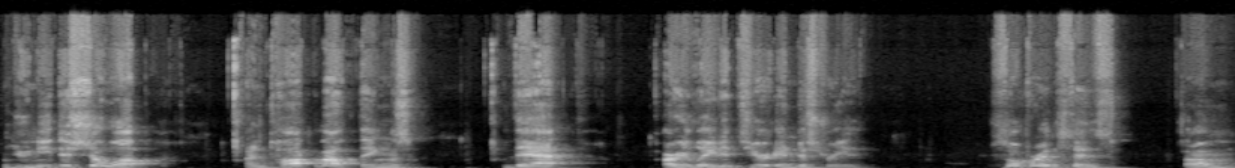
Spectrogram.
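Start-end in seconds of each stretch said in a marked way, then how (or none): 6.6-8.2 talking while chewing mid-sentence. Speaker giving advice while eating dinner at the same time, talking while chewing. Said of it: "I'm chewing here".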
